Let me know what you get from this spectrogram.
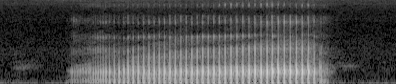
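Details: Boston Terrier. A Boston Terrier gives one drawn-out snore lasting about two seconds. The breath has a coarse, fluttering rattle that grows steadily louder before stopping abruptly.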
